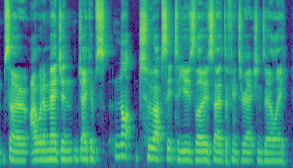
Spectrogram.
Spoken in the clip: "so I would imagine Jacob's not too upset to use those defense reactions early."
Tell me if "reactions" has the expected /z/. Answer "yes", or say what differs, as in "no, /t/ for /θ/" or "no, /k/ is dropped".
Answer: yes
